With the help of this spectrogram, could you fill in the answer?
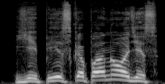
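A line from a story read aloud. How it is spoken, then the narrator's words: Nervous irritated shout. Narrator (Russian): нервно и раздраженно закричал Стренгьярд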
